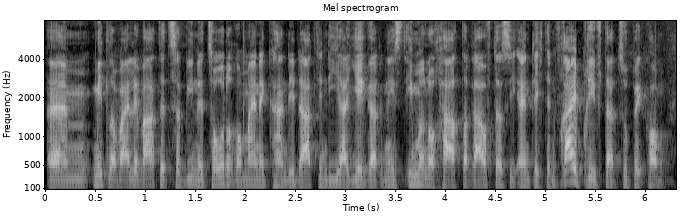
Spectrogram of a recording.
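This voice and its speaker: A man's voice: medium pitch, steady tone, fast. A man in his forties, an election candidate, making a firm, persuasive argument in a TV studio debate. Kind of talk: TV panel debate answer.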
